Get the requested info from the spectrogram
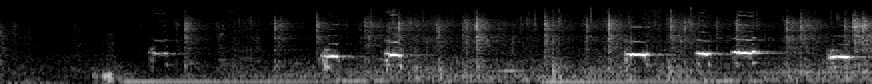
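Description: A cockatiel gives short, clear whistled notes, mid-high and slightly rising, spaced irregularly about every half second, over a low steady hum.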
